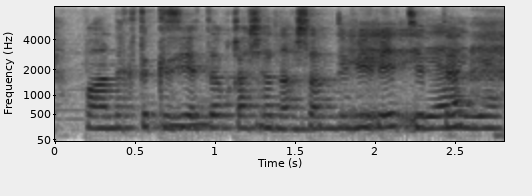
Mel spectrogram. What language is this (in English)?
Kazakh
